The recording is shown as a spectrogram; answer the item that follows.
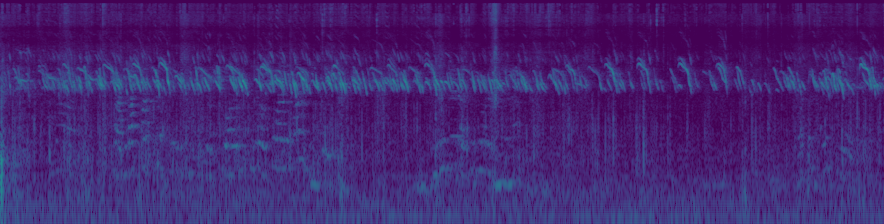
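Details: Many baby chicks cheep without pause in dense overlapping high, short peeps, each a quick downward-then-upward slur; some lower clucking from an adult hen underneath and a steady low background hum.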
